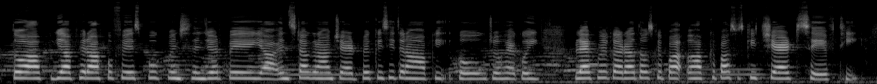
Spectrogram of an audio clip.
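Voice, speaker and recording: A woman with a Pakistani accent speaks in a high voice that stays within a very narrow range. She lectures like a law teacher, reading and explaining provisions, with English terms mixed into her sentences. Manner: mixes Urdu with English legal terms, repeats explanations.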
